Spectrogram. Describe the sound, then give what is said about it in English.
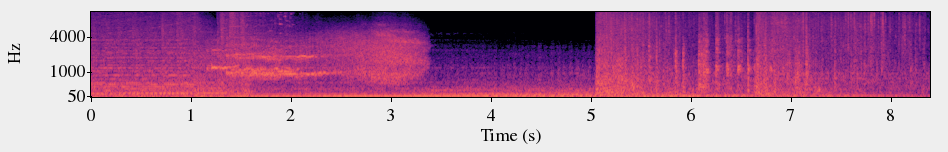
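A car brakes hard, its tires screeching in a loud, sweeping skid over a low engine rumble, followed by an abrupt burst of harsh, clattering noise like an impact with scattering debris. “On my signal, Chief Inspector, you need to apply the brakes and perform a reverse TVI.”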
